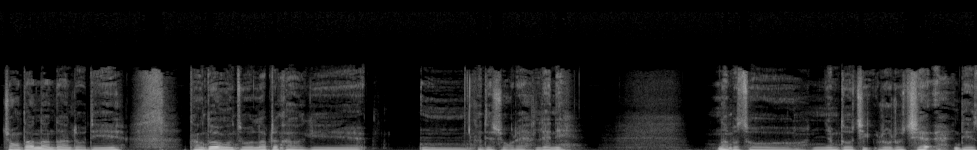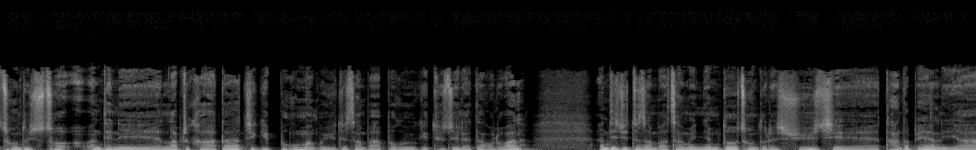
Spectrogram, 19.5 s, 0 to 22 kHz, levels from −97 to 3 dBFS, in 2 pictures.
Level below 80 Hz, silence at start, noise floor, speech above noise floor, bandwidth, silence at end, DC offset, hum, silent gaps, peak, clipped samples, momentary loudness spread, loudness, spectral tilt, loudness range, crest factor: -62 dBFS; 0.05 s; -70 dBFS; 35 dB; 12.5 kHz; 0 s; under 0.1%; none; none; -16 dBFS; under 0.1%; 11 LU; -36 LUFS; -5.5 dB/octave; 6 LU; 20 dB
